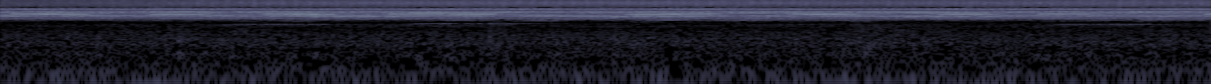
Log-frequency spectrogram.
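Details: A dense midnight insect chorus in rainforest near Corcovado National Park, Osa Peninsula, Costa Rica: a steady, high, shimmering trill with no breaks.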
